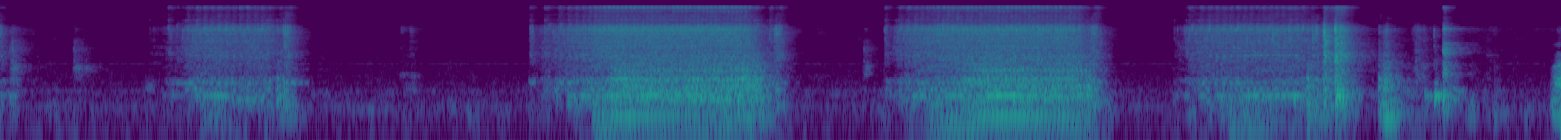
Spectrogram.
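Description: A sewing machine stitches Oxford fabric strips for a patchwork rug, running in four separate bursts of steady, close, buzzing whir, each lasting a second or two, with quiet pauses between them.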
